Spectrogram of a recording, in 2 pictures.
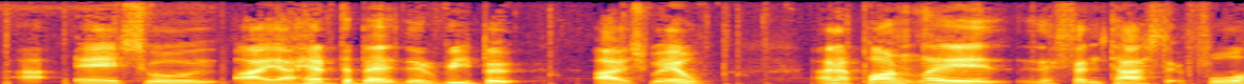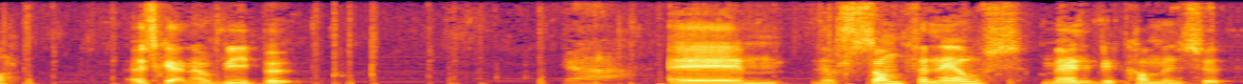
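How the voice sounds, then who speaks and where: A man's voice: mid-range voice, unhurried. A man with a Glasgow street accent chats casually as he plays a game. He rambles along in local slang, with cheeky, sweary banter aimed at whoever is in front of him. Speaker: gaming streamer. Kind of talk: casual gameplay commentary, rambling chat.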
